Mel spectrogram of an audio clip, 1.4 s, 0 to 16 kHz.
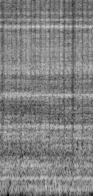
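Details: BMW N54 engine at idle: rough rasping grind over a steady idle, constant and not tied to throttle, from the accessory drive; owner suspects the A/C, source unconfirmed.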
